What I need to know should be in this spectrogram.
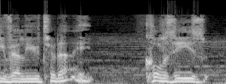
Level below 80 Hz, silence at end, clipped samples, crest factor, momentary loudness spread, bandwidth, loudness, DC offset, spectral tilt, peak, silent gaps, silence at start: -34 dBFS; 0 s; 0.5%; 10 dB; 9 LU; 11 kHz; -9 LUFS; under 0.1%; -4.5 dB/octave; 0 dBFS; none; 0 s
